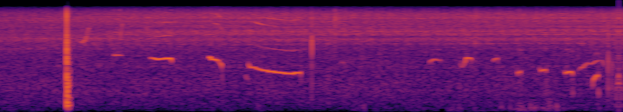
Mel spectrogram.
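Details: Six-week-old Bichon Poodle puppies playing outdoors give scattered thin whimpers, brief sliding tones that dip and rise, after a sharp knock near the start; quiet, open background.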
